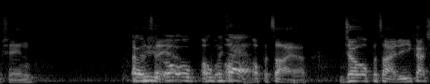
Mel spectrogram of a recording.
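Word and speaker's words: Opetaia: How do I pronounce his last name, Shane? Opataya.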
